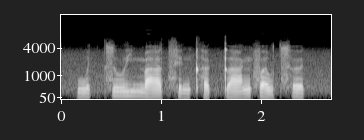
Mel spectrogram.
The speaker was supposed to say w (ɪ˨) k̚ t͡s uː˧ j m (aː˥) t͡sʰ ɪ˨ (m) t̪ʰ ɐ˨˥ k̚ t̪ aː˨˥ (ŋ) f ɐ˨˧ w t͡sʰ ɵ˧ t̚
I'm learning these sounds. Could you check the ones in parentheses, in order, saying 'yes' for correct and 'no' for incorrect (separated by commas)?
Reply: yes, no, no, yes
